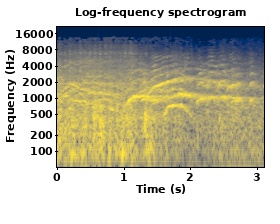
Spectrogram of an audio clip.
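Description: A girl screams with delight close by.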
